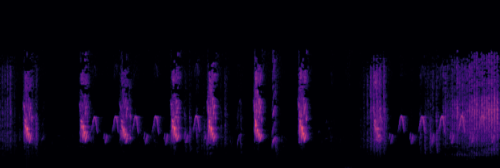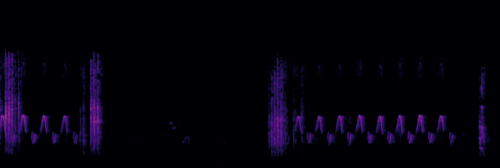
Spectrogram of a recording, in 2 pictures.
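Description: Small wild birds chirping and calling, with a string of sharp, loud high calls in the first half and a quick run of repeated high notes near the end. A brief rushing noise sounds around the middle.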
